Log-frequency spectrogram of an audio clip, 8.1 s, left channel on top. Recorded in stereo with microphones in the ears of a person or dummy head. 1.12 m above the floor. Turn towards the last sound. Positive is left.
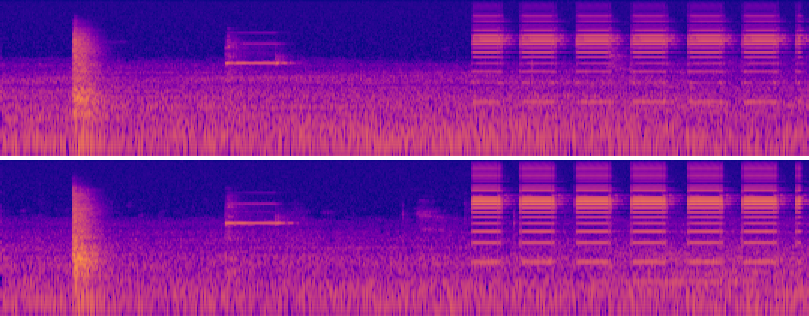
turn(degrees=-35)  # may be behind; listen again after turning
